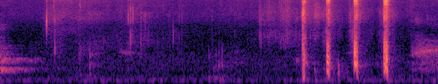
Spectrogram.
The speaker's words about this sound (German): Jetzt haben wir auch noch ein paar Hühner, die oh, da ein bisschen oh, Lärm machen. Ja die sehr interessiert zu uns kommen.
